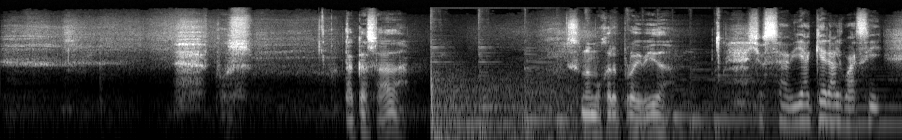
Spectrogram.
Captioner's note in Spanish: exhala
